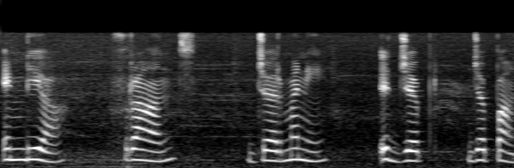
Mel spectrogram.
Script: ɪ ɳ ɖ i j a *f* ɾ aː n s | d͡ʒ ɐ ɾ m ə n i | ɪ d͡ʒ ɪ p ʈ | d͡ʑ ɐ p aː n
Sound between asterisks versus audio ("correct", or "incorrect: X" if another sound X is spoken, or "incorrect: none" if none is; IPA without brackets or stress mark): correct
